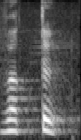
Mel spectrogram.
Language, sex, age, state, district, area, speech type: Sindhi, female, 18-30, Gujarat, Junagadh, urban, read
